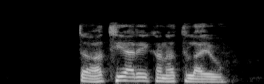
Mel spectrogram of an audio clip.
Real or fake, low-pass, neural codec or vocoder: real; 7.2 kHz; none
